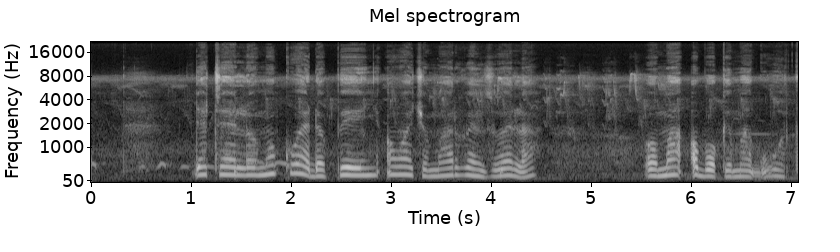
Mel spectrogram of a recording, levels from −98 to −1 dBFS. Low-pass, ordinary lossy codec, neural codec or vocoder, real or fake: none; none; none; real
